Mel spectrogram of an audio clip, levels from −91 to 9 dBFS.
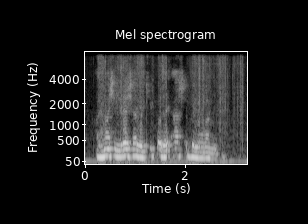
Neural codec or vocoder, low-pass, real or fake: codec, 16 kHz, 4 kbps, X-Codec, HuBERT features, trained on general audio; 7.2 kHz; fake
